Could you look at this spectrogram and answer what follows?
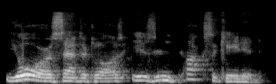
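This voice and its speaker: An actor playing a dignified, easily indignant old gentleman with a formal, scolding manner in a radio play. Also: on the high side, lively intonation, measured pace, creaky. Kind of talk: 1940s-style radio play acting.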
